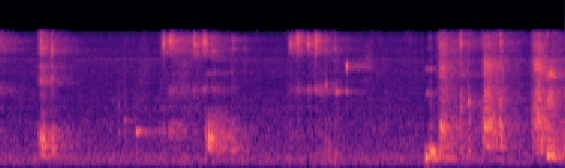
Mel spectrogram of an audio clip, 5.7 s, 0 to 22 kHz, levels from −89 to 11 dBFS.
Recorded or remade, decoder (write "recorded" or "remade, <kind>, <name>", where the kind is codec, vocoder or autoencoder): remade, autoencoder, DAC-VAE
